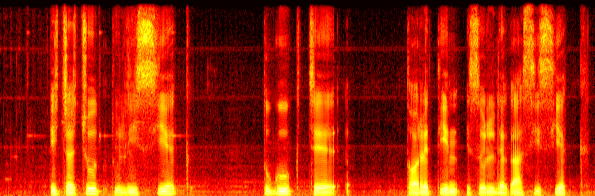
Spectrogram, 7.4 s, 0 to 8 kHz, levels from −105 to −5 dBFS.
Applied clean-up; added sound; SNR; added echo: neural separator model SepFormer DNS4.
